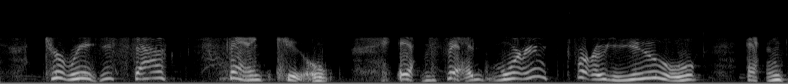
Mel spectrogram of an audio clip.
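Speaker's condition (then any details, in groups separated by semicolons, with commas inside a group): Trouble speaking; self-reported trouble speaking, kept call brief because of it, host understood every word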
